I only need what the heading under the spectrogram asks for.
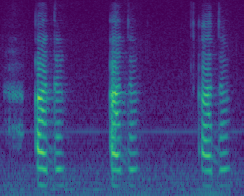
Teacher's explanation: اوپر والے دو دانتوں کی جڑ یعنی مسوڑوں کے اوپر کی نرم جگہ. It is emitted from the top part of the tip of the tongue and the soft area above the gum of the two top incisors where the roots are. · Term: دال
